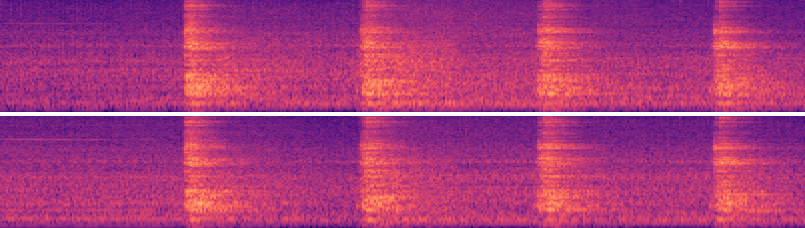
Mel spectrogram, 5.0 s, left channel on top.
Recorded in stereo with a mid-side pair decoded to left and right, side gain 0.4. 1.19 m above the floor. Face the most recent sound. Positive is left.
turn(degrees=10)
